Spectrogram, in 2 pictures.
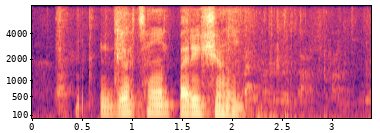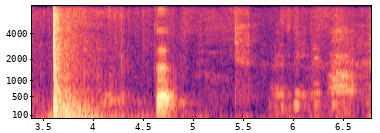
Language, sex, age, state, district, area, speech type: Kashmiri, male, 18-30, Jammu and Kashmir, Baramulla, rural, spontaneous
